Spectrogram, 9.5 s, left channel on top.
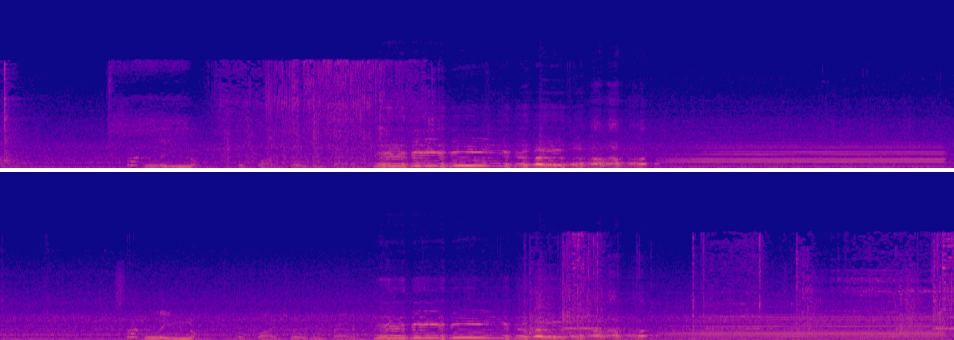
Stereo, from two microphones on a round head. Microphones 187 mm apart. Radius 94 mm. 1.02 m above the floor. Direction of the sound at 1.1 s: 80° right.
